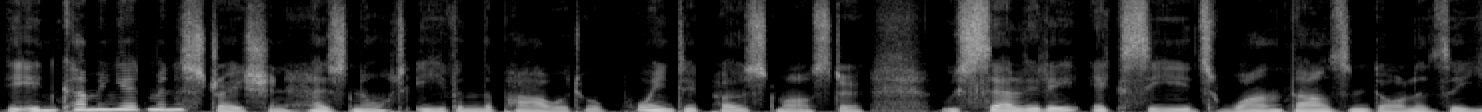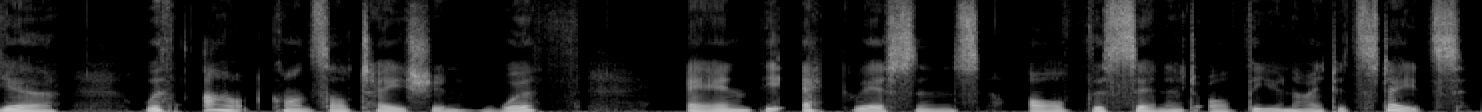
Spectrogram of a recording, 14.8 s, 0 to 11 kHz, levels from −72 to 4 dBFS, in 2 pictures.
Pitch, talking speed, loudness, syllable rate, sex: 180 Hz, 135 wpm, -22 LUFS, 4.8 syllables/s, female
